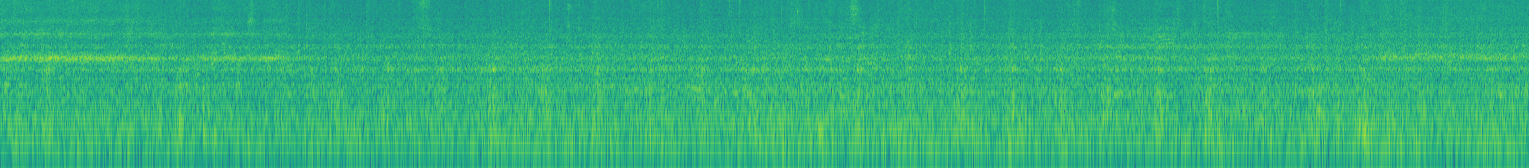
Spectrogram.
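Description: Electric commuter train running along the track, heard from inside the front car: a steady rumble of wheels on rail with a few clicks. A high steady whine sits over the rumble for the first few seconds and comes back near the end.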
